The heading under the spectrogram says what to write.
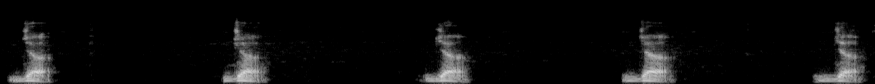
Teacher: this is English J with no air followed by uh in other words j j j j j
